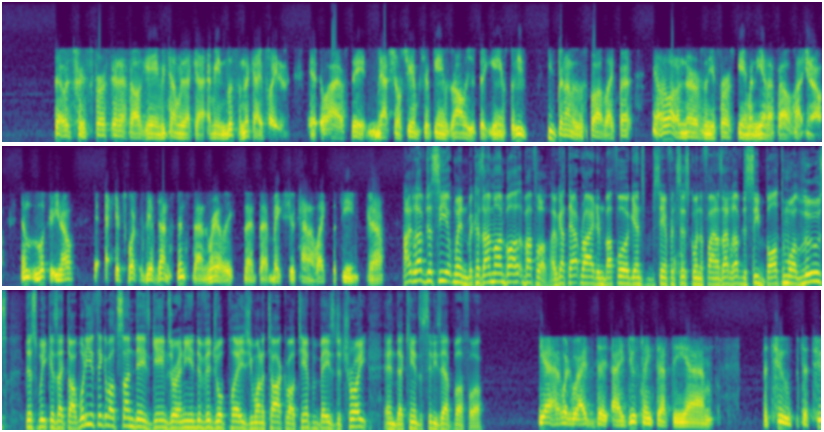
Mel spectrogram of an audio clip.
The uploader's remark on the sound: Our resident Sports Talk Caller Experts fill the phone lines today. We have our expert hockey caller.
